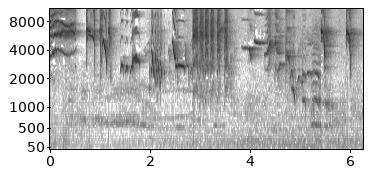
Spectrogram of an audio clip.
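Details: Oriental magpie-robin in fired-up contest-training song: a loud opening whistle, then rapid stuttering trills and descending slurred notes, a quieter jumble midway, and strong whistles near the end.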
